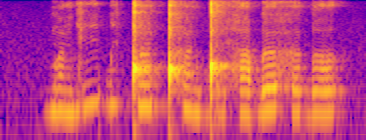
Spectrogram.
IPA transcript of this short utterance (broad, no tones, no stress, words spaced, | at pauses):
bœ̃ɡi ɓiǃœ̃ǃʰœ̃ ɡ͡ǃihaɓœhœ ɠʌ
